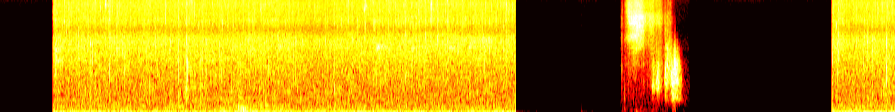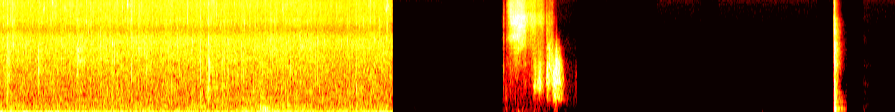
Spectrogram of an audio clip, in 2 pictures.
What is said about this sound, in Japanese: 今日は雨ですわね。 雨がめったに降らないこの国では、雨は喜びの雨。きっと私たちを祝福してくれているんだろうね。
